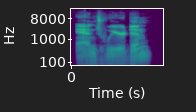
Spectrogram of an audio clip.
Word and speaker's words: Anjwierden: and I did not ask you how to pronounce it is that an weiron weiron yes yeah that's the short version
